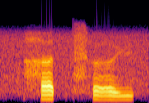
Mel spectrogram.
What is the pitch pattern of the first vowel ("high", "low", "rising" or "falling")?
low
